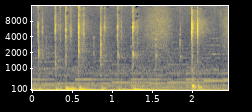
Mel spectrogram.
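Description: A computer keyboard clatters as a search query is typed, with quick, steady keystrokes close up and no talking.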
